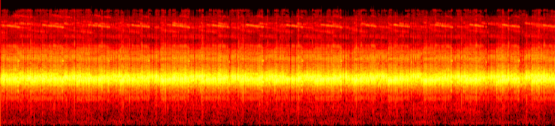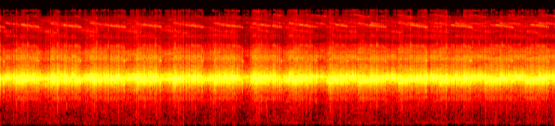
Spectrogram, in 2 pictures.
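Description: A natterjack toad gives a loud, continuous rolling trill, a steady rattling churr.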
